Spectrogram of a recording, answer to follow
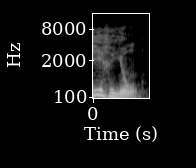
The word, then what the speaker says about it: irions: Nous irions, final S not pronounced. Nous irions.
